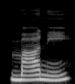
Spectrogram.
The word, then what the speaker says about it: 많이: Una cosa rápida: se escribe '많이', pero se dice '마니'. El coreano a menudo se escribe de una manera y se pronuncia de otra.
